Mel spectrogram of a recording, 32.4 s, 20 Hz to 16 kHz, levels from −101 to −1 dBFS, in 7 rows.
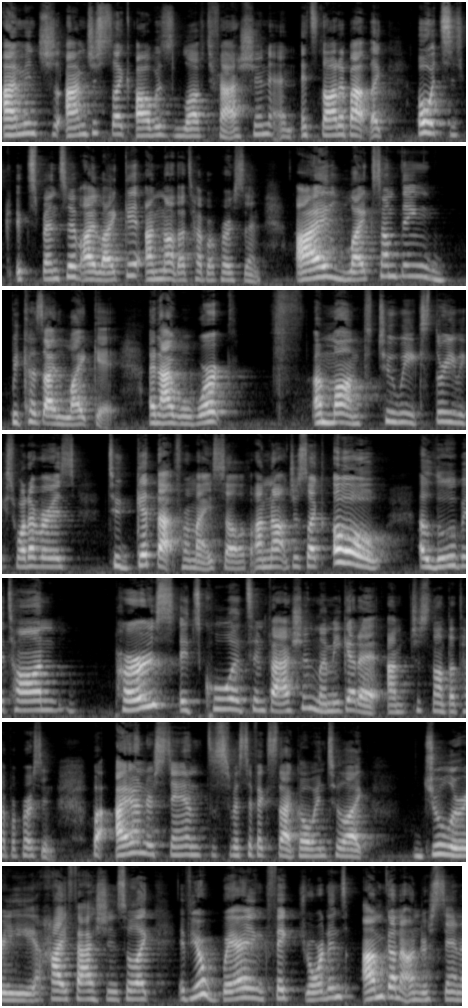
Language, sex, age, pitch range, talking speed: English, female, 20-39, 195-235 Hz, 180 wpm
